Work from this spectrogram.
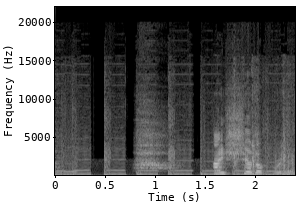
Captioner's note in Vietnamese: Thở dài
